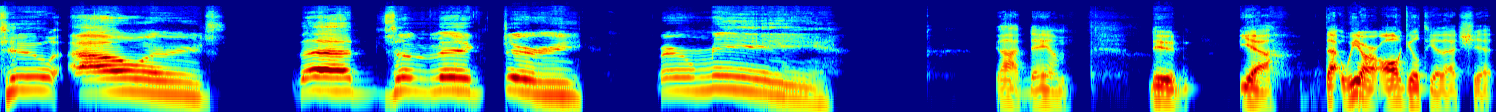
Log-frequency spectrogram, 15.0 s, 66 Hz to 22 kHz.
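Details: Adult man with Parkinson's disease diagnosed in 2014 at about age 35, first misread as tennis elbow; slow speech in Parkinson's disease.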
